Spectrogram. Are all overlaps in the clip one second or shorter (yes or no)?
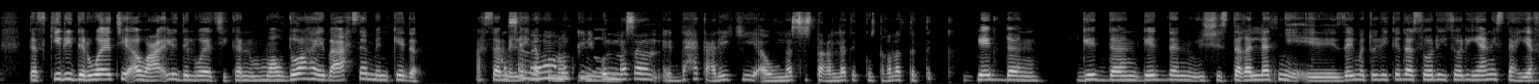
no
